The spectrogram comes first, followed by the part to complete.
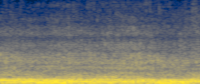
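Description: Faint, steady engine drone of two mini motorcycles racing through a corner.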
